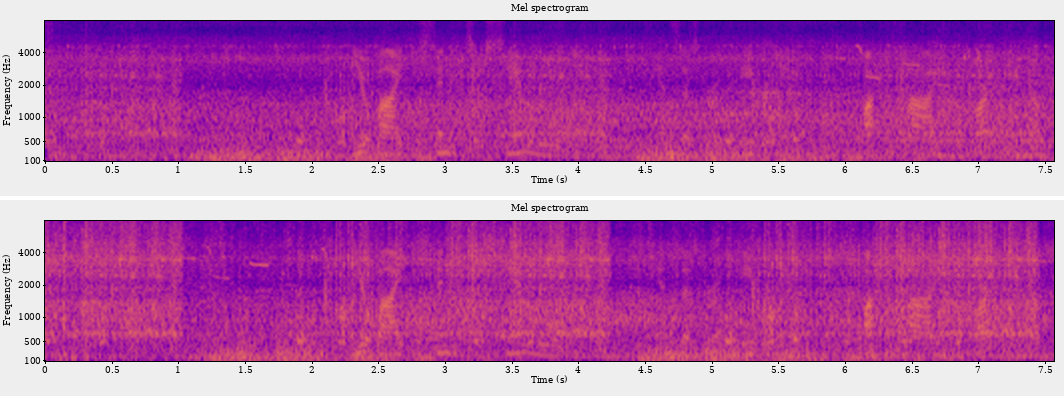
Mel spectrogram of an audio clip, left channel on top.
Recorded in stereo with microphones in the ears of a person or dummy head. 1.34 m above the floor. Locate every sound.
0.0 s a lawn mower: 80° right
2.3 s a man speaking: 10° right (ahead or behind)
